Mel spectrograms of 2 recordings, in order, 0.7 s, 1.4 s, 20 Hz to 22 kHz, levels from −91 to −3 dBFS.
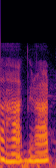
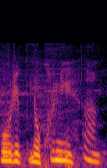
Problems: continuous background conversations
